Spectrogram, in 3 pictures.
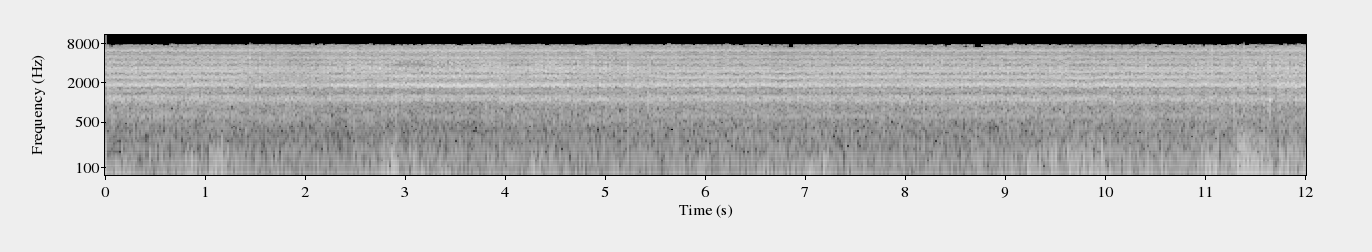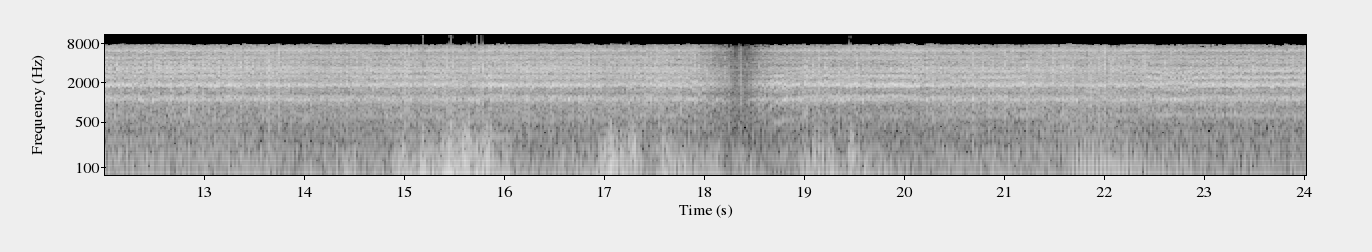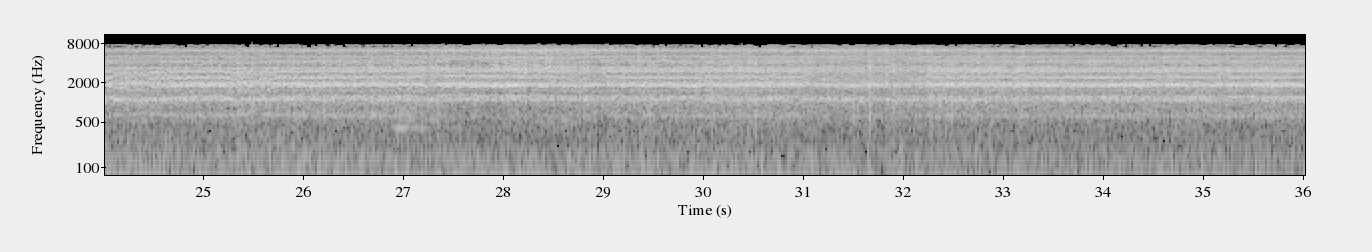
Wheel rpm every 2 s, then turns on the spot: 160, 160, 160, 160, 160, 160, 160, 160, 150, 100, 160, 160, 160, 160, 160, 160, 160, 160.
none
